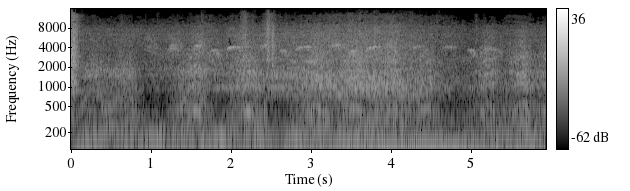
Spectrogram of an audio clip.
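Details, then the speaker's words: 1984 Nissan CKA50BT tractor truck, RD8 14,313cc V8 diesel, parked a while, after servicing a starter with seized brushes and burnt armature: heavy, sluggish crank at about four beats a second, no firing; still slow cranking, no oil pressure yet. "the starter is tumbling but it's still tumbling very um dead it's not tumbling like it should be"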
